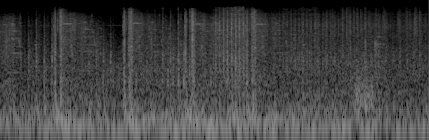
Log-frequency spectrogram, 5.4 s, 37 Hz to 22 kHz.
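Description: Vehicle-mounted cannon firing in Just Cause 4, rapid heavy bursts of shots pounding close and loud in a near-continuous barrage, with no talk.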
